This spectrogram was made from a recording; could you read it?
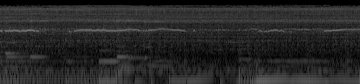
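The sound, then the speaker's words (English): A coffee maker whistles with a thin, high, steady tone that wavers slightly in pitch, running continuously over a low, rumbling hum, with no one talking. “She's whistling Dixie.”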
